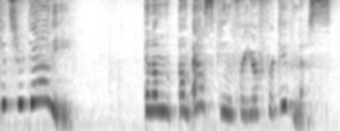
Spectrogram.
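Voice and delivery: the father begging his daughter for forgiveness; pleading father voice. Retold or imitated. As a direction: plead in a high imitated old-man voice.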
